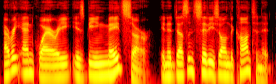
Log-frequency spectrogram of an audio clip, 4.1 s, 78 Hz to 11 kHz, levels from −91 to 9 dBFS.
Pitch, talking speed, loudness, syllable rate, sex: 135 Hz, 190 wpm, -17 LUFS, 5.5 syllables/s, male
